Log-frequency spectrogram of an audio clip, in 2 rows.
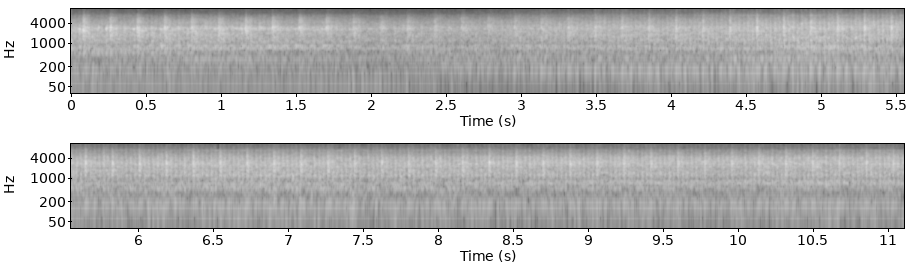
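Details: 1997 Dodge Cummins diesel at idle: a sharp, regular knock of about three per second over clattery diesel noise, which started last week. There is fuel in the oil but no metal shavings, and the lift pump seems good; the owner suspects injector knock, unconfirmed.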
